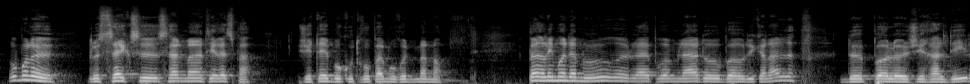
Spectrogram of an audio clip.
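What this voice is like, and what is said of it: Croatian accent in French. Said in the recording (French): “Vous avez un accent. ... De Croatie.”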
